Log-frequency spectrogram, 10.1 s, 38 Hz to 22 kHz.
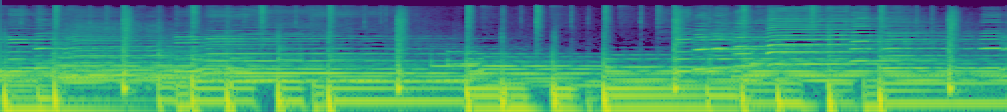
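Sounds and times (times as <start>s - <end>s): bass: 0.0s - 10.0s
harmonica melody: 0.0s - 10.0s
light percussion: 0.0s - 10.0s.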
